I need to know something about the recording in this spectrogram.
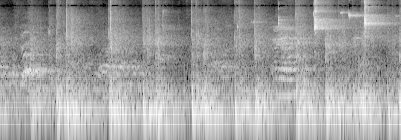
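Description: A basketball bounces on a hard court floor in a large echoing hall.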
